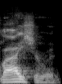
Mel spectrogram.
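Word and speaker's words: מעשר: You'll find this in the book of numbers 18:21 in the book of Malachi 3:8-10 means 10th in Hebrew and is pronounced maisher 10% of every penny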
